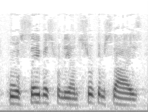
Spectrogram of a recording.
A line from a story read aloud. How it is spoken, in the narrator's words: the parents cried out bitterly and harshly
